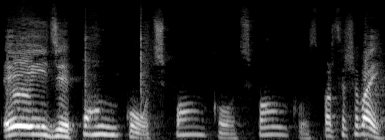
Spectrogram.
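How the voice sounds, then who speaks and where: A man teaching grammar in a live online class, urging students to answer fast and joking between questions. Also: high-pitched, big pitch swings, darkish tone. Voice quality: sings snatches of songs in class.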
